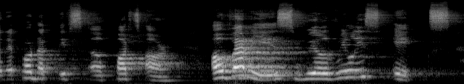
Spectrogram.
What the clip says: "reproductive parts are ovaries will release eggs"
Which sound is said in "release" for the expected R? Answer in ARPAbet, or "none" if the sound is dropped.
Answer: R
